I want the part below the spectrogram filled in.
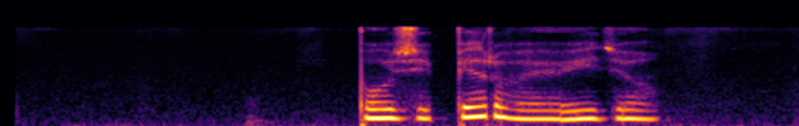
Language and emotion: Russian, neutral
